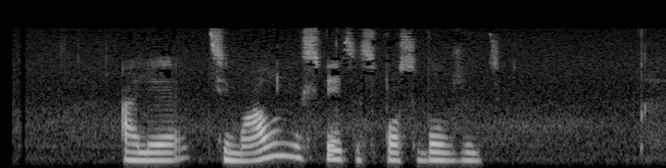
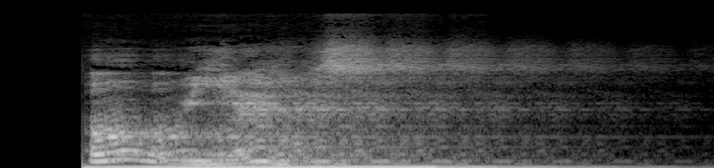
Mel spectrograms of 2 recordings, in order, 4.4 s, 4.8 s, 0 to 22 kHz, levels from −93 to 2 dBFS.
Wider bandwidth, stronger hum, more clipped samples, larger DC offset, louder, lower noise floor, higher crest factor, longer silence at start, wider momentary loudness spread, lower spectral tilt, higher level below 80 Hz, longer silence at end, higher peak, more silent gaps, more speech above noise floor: second, 11.5 kHz vs 15.5 kHz; neither; neither; second, under 0.1% vs 7%; second, -29 LUFS vs -24 LUFS; about the same, -60 dBFS vs -57 dBFS; about the same, 20 dB vs 18 dB; first, 0.8 s vs 0.5 s; second, 8 LU vs 21 LU; about the same, -4.5 dB/octave vs -5 dB/octave; second, -78 dBFS vs -48 dBFS; first, 1.15 s vs 0 s; about the same, -10 dBFS vs -8 dBFS; neither; about the same, 32 dB vs 35 dB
